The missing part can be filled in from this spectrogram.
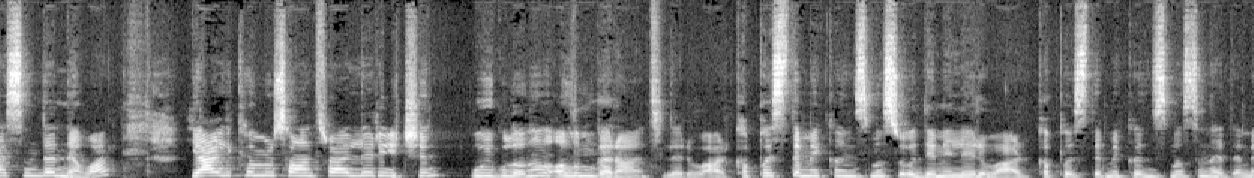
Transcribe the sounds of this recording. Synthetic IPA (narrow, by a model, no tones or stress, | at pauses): sind̪ɛnɛvaɾ̥jæɾlʲicʰø̞myɾsant̪ɾalʲːe̞ɾiːt͡ʃʰin | ujɡulˠananalˠɯmɡaɾant̪ʰilʲeɾḭva̰ɾ̥kʰapʰasi̥t̪ʰɛme̞kʰanizmasɯø̞d̪e̞me̞lʲe̞ɾiva̰ɾ̥kʰapʰasi̥t̪ʰɛme̞kanizmasɯned̪emɛ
